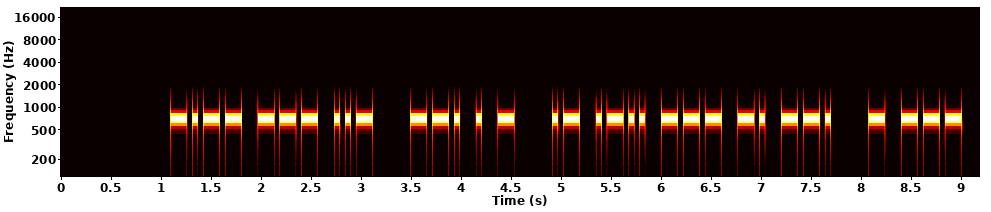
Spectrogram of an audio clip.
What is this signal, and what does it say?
Morse code, heard as a keyed tone, about 22 wpm, 700 Hz. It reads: YOU GET ALONG TO
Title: Sentences from Top 700 Words 22wpm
